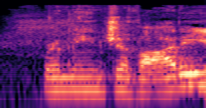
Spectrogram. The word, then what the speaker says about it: Ramin Djawadi: Roman I never pronounce his name. The composer. – Ramin Djawadi.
